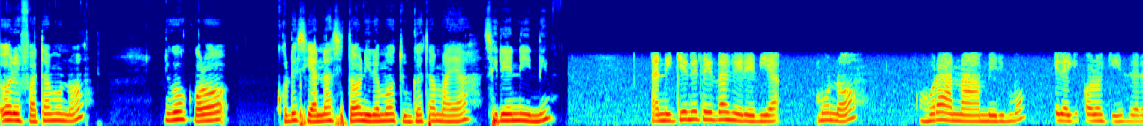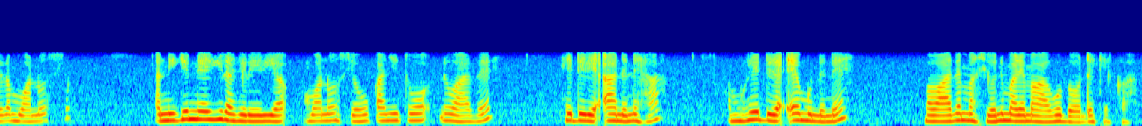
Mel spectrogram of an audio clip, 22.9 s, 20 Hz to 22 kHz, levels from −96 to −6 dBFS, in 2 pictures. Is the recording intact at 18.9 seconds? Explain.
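No. From 5.68 s, just after "motungata maya cirĩ nini", the input likely switched to a poorer device: the speech is boxier, cut above 3.8 kHz, somewhat quieter, with new background noise.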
